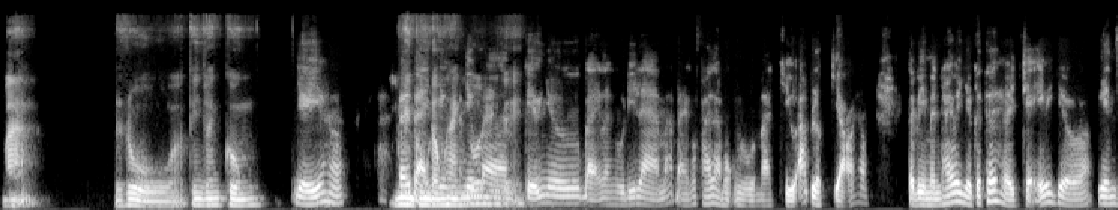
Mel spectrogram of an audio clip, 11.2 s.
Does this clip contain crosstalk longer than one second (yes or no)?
yes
